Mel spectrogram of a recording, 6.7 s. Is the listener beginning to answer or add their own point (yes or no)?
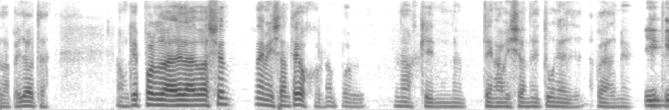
yes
